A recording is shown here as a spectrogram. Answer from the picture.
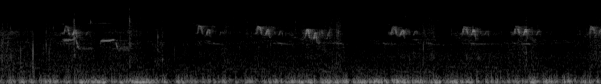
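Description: A bird chirping over and over, short high chirps about two a second, over a low steady rumble.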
